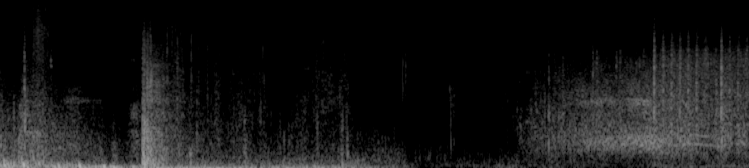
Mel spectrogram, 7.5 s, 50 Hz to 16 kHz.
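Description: Rapid bursts of AK 4D assault rifle fire in the Battlefield 6 video game, dense and continuous at first, then fading before another stretch of quick rattling shots returns.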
